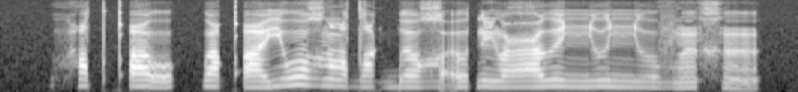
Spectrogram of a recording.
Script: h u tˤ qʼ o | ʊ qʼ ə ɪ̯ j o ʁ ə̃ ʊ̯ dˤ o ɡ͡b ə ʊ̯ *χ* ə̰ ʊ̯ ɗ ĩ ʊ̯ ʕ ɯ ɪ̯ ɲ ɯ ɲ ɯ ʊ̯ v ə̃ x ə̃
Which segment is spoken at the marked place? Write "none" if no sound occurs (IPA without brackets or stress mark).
ʁ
